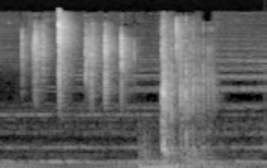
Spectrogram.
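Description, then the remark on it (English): Two dice, rolled as a desperate roll in a game, rattle in a quick series of light clicks, then land with a louder clattering thunk before settling on a three. No one speaks. “Desperate roll, two dice.”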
